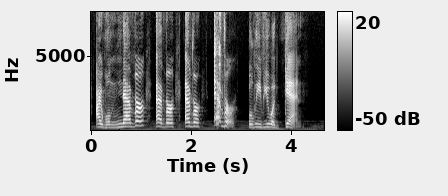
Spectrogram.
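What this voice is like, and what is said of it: Angry voice. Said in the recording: “Ivy said in an angry voice.”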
